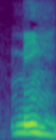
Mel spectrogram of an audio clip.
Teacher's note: mih jadi ha besar di pangkal tenggorokan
